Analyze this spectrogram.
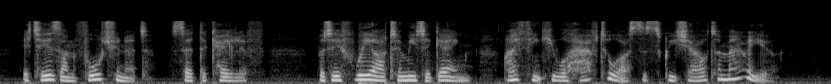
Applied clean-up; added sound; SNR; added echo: none; Fireworks; 17 dB; none.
